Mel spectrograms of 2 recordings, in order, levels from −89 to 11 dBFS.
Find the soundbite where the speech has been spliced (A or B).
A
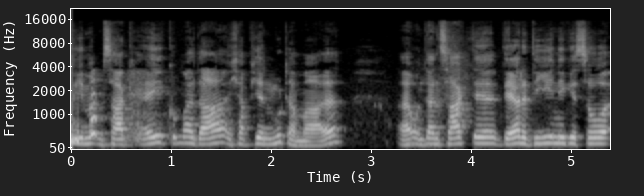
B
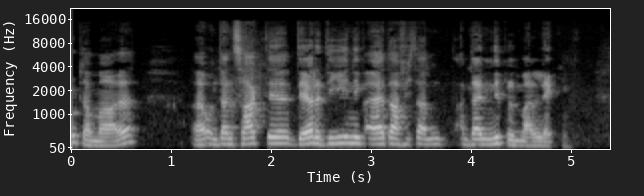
B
